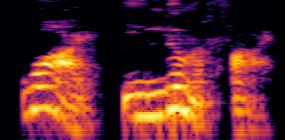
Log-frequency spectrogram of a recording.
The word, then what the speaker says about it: Illumify: well that's strange illumify should be there and it's spelled i-l-l-u-m-i-f-y e-lumify so okay so it's familiar but it's not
